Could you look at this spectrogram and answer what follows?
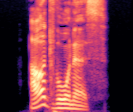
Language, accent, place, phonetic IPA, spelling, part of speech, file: German, Germany, Berlin, [ˈaʁkˌvoːnəs], Argwohnes, noun, De-Argwohnes.ogg
- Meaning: genitive singular of Argwohn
